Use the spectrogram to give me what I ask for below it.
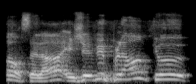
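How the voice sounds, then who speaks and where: A rabbi teaching a group with real enthusiasm, his fairly high voice bright with praise. He moves quickly between rulings and side remarks, checking in with his students as he goes. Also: animated. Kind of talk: lively halakha lesson with students.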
